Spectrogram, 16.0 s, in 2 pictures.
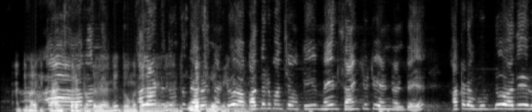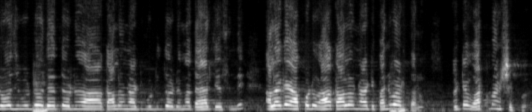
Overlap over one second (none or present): present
